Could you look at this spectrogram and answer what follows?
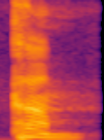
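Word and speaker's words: thumb: थम अंगूठा, यहाँ पे भी बी बिल्कुल साइलेंट हो गया है, सिर्फ हम थम बोलेंगे, थम नहीं बोलेंगे।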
